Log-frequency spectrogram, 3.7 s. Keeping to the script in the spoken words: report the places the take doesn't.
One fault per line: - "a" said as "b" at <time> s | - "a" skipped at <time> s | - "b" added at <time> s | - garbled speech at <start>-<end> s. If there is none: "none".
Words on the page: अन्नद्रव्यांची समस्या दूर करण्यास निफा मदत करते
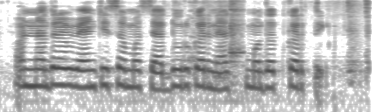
- "निफा" skipped at 2.4 s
